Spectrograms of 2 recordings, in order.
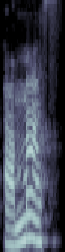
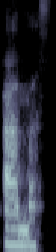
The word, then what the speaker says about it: amás: Entonces yo tengo que colocarle tilde a la última sílaba, porque si yo no coloco la tilde, está allí. ¿Cómo se va a pronunciar? Se va a pronunciar como amas, como el tú.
